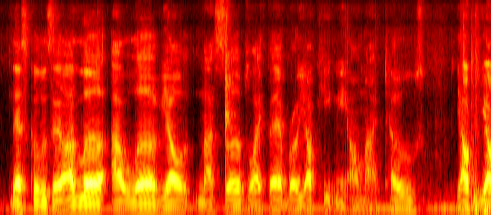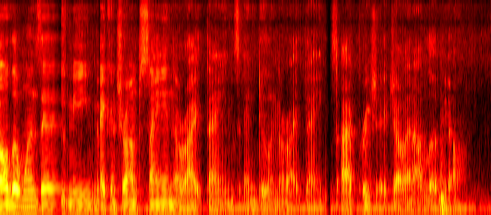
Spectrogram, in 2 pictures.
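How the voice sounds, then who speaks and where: A man with a Tennessee accent, very deep and low in pitch, with lively intonation and hardly any pauses. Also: moderate pace, big swings in loudness. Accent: Southern US (Tennessee). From Tennessee, Nashville. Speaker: gun streamer. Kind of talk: live stream chat. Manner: casual, slangy.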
